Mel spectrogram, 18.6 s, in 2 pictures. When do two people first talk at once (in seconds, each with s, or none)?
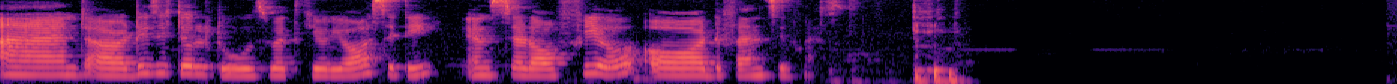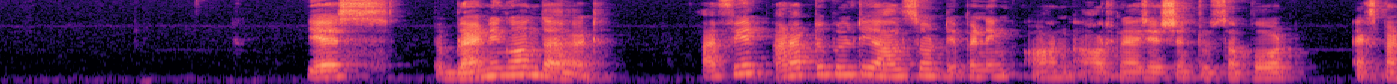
none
